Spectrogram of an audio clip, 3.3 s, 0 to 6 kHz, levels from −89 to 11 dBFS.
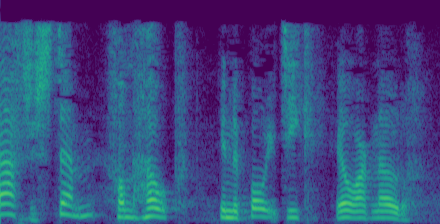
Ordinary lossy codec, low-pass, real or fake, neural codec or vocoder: MP3, 32 kbps; 5.4 kHz; fake; codec, 16 kHz, 0.5 kbps, X-Codec, HuBERT features, trained on LibriSpeech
